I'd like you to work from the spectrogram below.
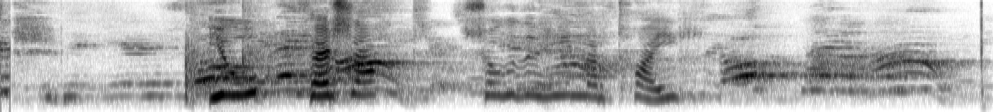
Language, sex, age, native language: Icelandic, male, 11, Icelandic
